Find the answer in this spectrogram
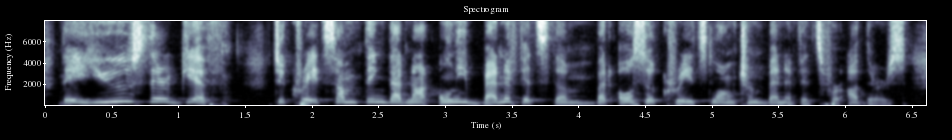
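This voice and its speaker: Speaking at a moderate pace with an Indonesian accent, a woman with a fairly high pitch shows ordinary pitch variation on a very clean recording with a silent background. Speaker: food systems researcher, keynote speaker. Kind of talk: keynote talk.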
